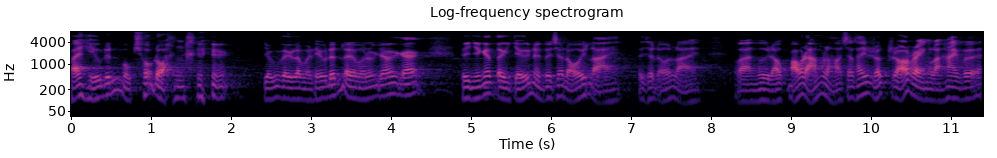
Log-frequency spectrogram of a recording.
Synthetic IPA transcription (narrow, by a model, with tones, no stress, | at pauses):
faː˧˩jɦi˧˨əwɗi˨˦ŋ̟mo˨˩t̚so˨˦ɗwa̰ː˧˨n | zʊ̰˧˨ŋ͡mt̪ɨ˨˩laː˨˩mi˨˩nhḭ˧˩əwɗï˨˦ŋ̟lə˧ma˨˩nʊ˧˦zɔ˨˦xaː˦˥k̚t̪ʰi˨˩ɲɨ̰˧˥ŋkaː˨˦jt̪ɨ˨˩t͡ɕɨ̰˧˥na˧˨˩jt̪o˧jsɛ̰˧˥ɗo˧˩jla̰ː˧˨jt̪o˧jsɛ̰˧˥ɗo̰˧˩jla̰ː˧˨jʔ | vaː˨˩ŋɨ˨˩əjɗə˨˩wk͡p̚ɓaː˧˩wɗaː˧˩mlaː˨˩ɦɔ̰˧˨sɛ̰˧˥t̪ʰə˨˦jzə˦˥t̚zɔ̰˧˥zaː˨˩ŋlaː˨˩ɦaː˧jvəː˨˦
